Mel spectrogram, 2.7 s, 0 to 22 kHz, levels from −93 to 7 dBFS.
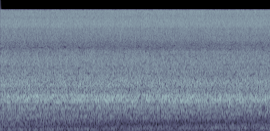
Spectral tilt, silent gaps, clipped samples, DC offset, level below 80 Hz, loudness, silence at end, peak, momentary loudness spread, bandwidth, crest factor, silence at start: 3 dB/octave; none; under 0.1%; under 0.1%; -56 dBFS; -13 LUFS; 0 s; -2 dBFS; 0 LU; 16.5 kHz; 14 dB; 0 s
